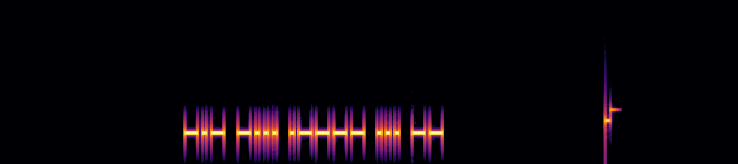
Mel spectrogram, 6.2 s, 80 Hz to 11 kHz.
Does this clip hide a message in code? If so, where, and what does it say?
Yes: Morse code from 1.5 to 3.7 s, heard as a keyed tone, about 32 wpm, 700 Hz. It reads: KB1SM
